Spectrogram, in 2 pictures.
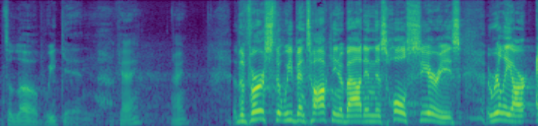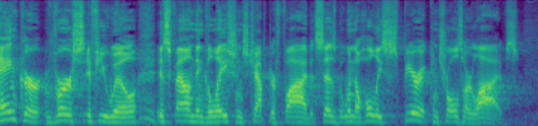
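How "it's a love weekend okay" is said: deliberately dropped, very low, very soft hush. Addressing listeners mid-talk, showing off a deliberately lower voice. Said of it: "You see how my voice got lower like that?".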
